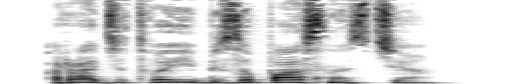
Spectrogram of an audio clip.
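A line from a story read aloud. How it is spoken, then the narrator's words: Sighing reply. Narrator (Russian): вздохнув, ответил он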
